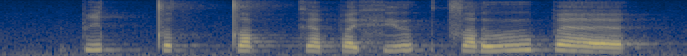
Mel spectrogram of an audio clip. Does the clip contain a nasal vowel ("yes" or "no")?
no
